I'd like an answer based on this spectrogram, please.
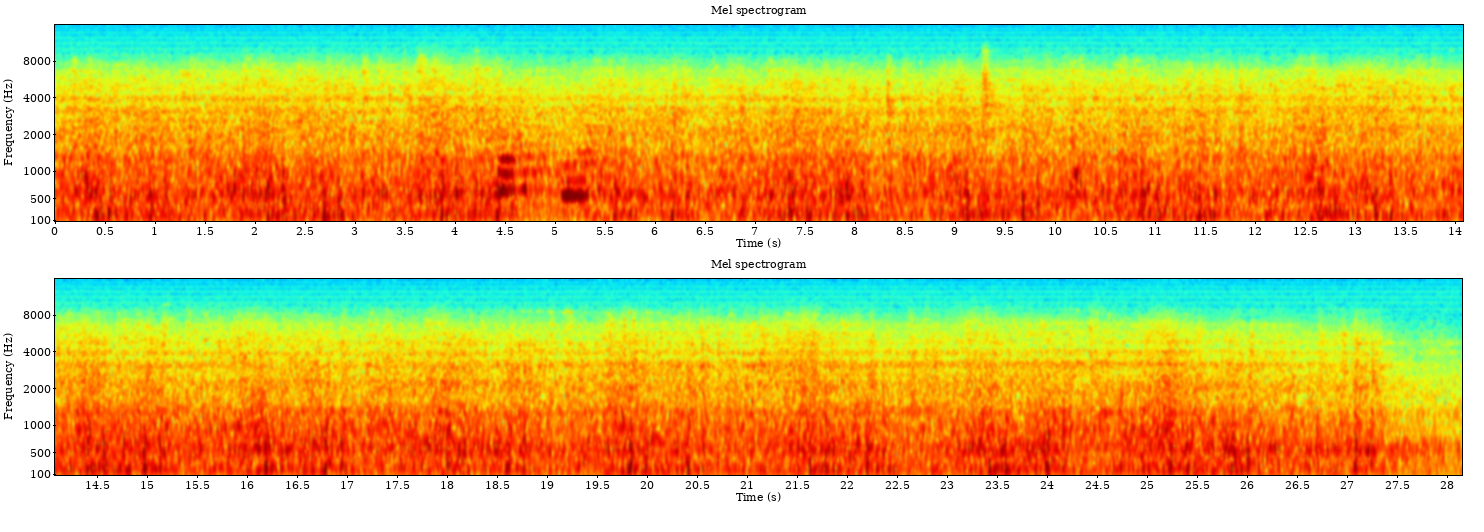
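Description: Freight train of covered car-carrier wagons rolling past, a steady rumble with wheel clatter that dies down near the end. A few short high tones sound about four to five seconds in.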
